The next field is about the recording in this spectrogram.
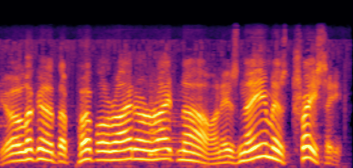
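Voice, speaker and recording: A scornful crime boss in a vintage 1930s radio serial. He is curt and challenging, his high voice swinging widely in pitch. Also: very animated, moderate pace, a bit bright, highs cut off, soft background music. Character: scornful, suspicious male crook boss. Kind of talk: 1930s radio drama acting.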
